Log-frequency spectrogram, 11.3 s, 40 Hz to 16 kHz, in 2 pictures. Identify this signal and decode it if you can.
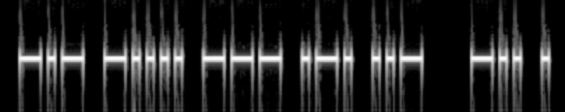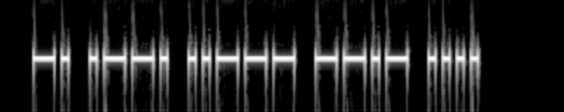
Morse code, heard as a keyed tone, about 17 wpm, 700 Hz. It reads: K6ORU DE NP2QH
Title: USA Callsign DE Callsign - 5 Characters - 17wpm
